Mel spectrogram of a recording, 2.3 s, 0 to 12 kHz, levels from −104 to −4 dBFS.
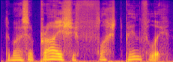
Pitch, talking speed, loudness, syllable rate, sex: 140 Hz, 155 wpm, -18 LUFS, 5.4 syllables/s, male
